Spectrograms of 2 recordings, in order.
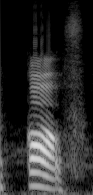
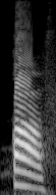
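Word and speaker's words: قاف: इसको बोलते हैं काफ। काफ, गला के साथ बोलना है, काफ।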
